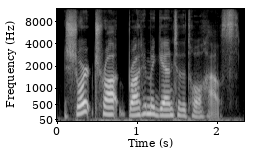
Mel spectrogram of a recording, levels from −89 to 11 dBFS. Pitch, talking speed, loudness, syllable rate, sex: 195 Hz, 255 wpm, -16 LUFS, 5.8 syllables/s, female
